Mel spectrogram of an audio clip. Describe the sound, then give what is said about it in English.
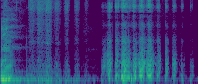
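Breathy exhales and inhales of a man hovering over his microphone, a run of soft airy puffs with a few muffled vocal murmurs mixed in, recurring in an uneven rhythm. “All you're going to hear is him breathing the whole time.”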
